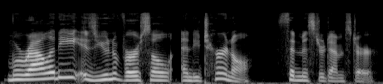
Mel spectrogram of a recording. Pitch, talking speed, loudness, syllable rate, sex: 205 Hz, 125 wpm, -19 LUFS, 5.0 syllables/s, female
